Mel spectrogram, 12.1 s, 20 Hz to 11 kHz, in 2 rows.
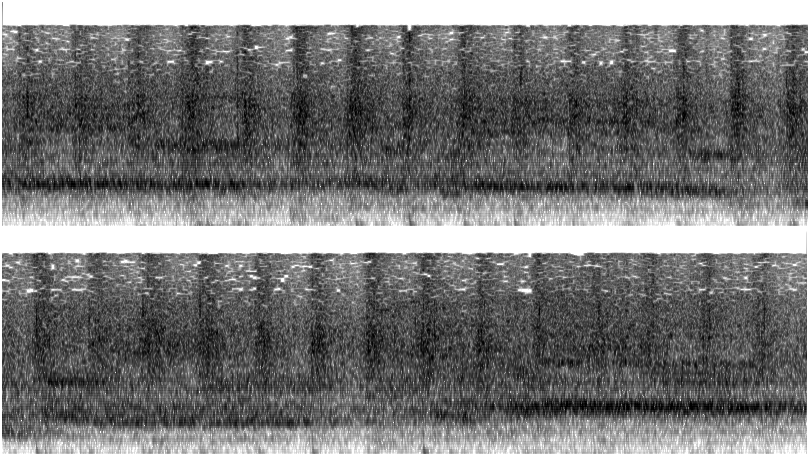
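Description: A huge stadium crowd of azulgrana supporters roars and chants without pause for about twelve seconds, celebrating their team's 4-1 win in a Copa Libertadores round-of-16 football match: a loud, dense wall of voices with a sustained sung tone running through it and no one speaking over it.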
